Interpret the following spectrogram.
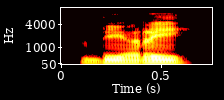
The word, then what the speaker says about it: diri: Diri. Diri, which means here. Diri. The stress is on the second syllable.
